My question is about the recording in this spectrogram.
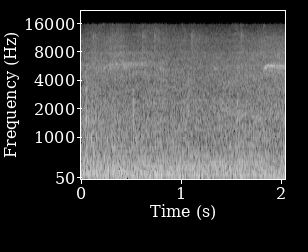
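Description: Steady city street background: an even low rumble of traffic with no distinct events.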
